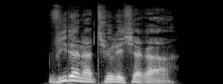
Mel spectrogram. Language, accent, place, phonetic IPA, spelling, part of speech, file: German, Germany, Berlin, [ˈviːdɐnaˌtyːɐ̯lɪçəʁɐ], widernatürlicherer, adjective, De-widernatürlicherer.ogg
- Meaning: inflection of widernatürlich: 1. strong/mixed nominative masculine singular comparative degree 2. strong genitive/dative feminine singular comparative degree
